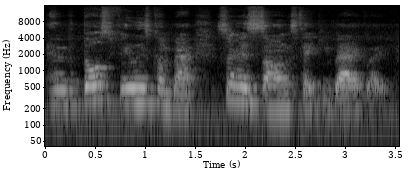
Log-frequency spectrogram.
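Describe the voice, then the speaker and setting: Mellow young woman in a roomy space. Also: mid-range voice, measured pace. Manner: candid, reflective, slangy. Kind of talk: casual chat. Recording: roomy, distant mic with faint hum.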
